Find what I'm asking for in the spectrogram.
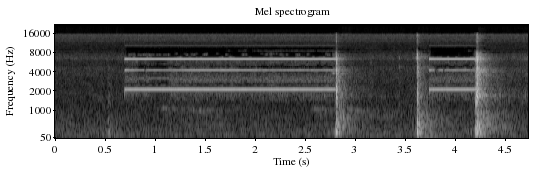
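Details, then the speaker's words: Starter motor removed from the vehicle, solenoid continuity test with a meter: a steady high beep while the plunger is pressed in, then sharp clicks. Solenoid contacts close properly, normal. "se produce lo que es la continuidad al momento de presión del émbolo está dentro de lo normal."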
